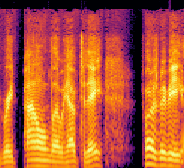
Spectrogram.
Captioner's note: speaking French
